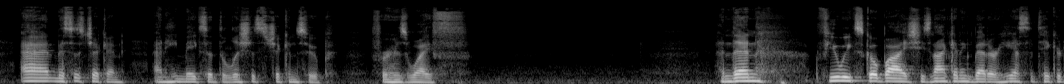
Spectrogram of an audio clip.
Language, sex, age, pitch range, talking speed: English, male, 50-69, 115-165 Hz, 165 wpm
